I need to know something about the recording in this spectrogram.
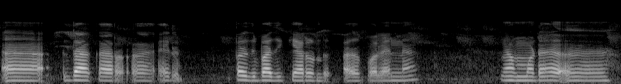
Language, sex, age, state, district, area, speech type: Malayalam, female, 18-30, Kerala, Ernakulam, rural, spontaneous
